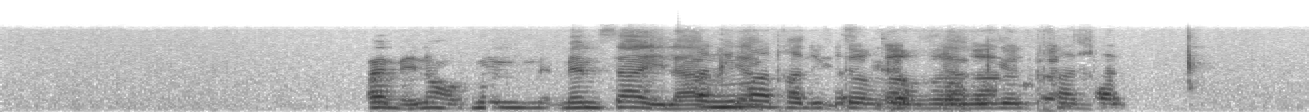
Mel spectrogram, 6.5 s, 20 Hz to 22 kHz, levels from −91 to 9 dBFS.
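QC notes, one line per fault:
3.76–4.16 s, 4.33–4.40 s and 4.96–5.27 s: speech suppressed in double talk. While both ends talked at once, the echo canceller likely could not tell the talker from loudspeaker echo and attenuated both. The speech sinks by up to about 20 dB, then dips by about 15 and 10 dB.
4.16–4.23 s, 4.40–5.00 s and 5.17–5.64 s: echo leak. The loudspeaker end's echo canceller likely failed to remove all of its microphone pickup and sent the remainder back. A copy of the speech is heard 184 ms late, first as a scrap about 10 dB down, then at roughly full speech level.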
